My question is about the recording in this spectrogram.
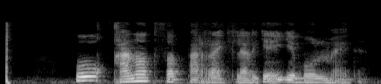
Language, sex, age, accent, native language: Uzbek, male, 18-24, Farg'ona, Uzbek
